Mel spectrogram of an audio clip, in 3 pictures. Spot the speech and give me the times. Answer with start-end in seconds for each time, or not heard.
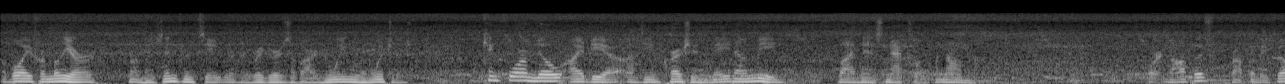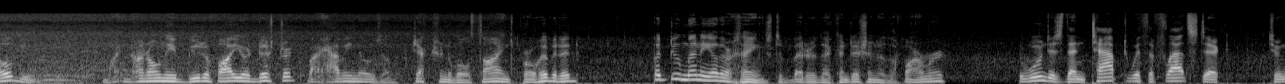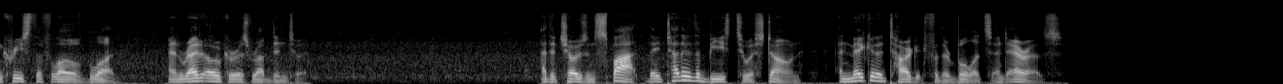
0.0-9.9, 11.4-22.3, 23.1-28.8, 31.1-36.3.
